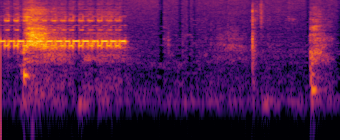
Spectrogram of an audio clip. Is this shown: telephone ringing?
yes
